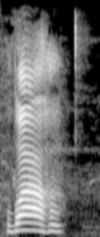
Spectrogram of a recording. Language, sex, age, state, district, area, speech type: Maithili, female, 18-30, Bihar, Darbhanga, rural, read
